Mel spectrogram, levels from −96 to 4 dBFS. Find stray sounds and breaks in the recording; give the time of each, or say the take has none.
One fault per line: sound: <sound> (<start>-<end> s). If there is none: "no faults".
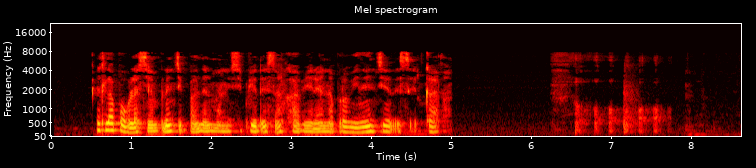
sound: laugh (6.2-7.8 s)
